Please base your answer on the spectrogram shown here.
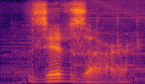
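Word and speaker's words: Xivzar: And apparently, it is Zivzar. The X is pronounced as a Z. Yeah, Zivzar.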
